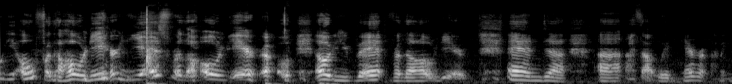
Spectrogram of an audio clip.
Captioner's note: laughs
